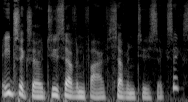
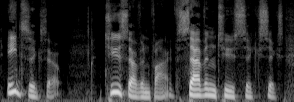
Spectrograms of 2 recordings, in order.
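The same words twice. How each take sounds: First: The number is said at a quicker pace. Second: The number is said at a slower pace.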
